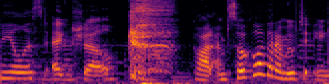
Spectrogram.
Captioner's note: laughing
